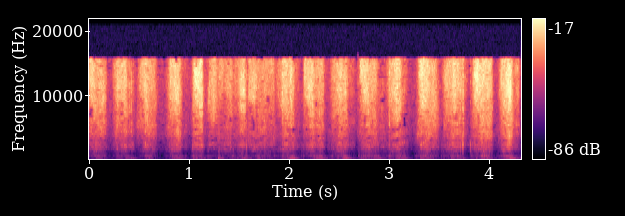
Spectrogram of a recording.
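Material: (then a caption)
Melon rind. A large, whole, uncut watermelon with a green striped rind is rubbed with palms and fingers and slowly scratched with long nails. The result is a quiet series of bright, hissy scraping strokes, roughly three to four per second and unevenly spaced, with a soft low rumble underneath.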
